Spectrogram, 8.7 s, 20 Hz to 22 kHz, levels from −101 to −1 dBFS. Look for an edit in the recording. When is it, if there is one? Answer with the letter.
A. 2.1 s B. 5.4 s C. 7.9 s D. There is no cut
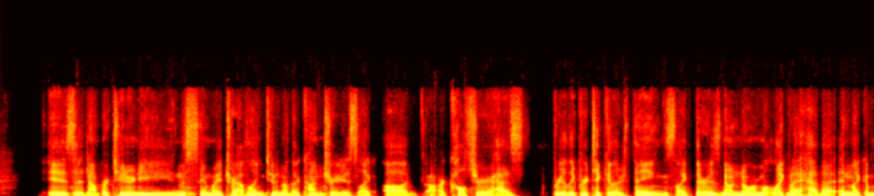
C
